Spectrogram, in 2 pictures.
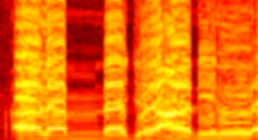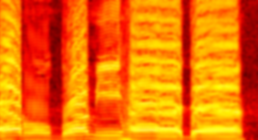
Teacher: Alam, jelaskan mimnya karena dia izhar syafawi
